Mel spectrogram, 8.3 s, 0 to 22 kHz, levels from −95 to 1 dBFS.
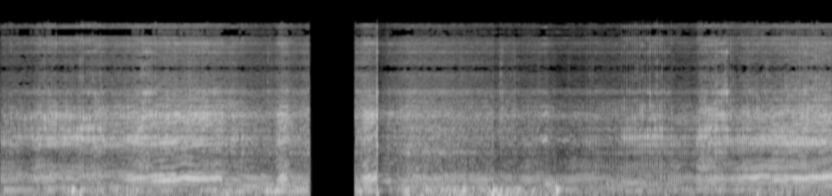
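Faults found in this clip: Rebuffering stall, 3.09 to 3.55 s. Audio drops to silence for about 0.46 s, then resumes at the exact point it stopped. No content skipped, no repeat. Component: playback client buffer. Mechanism: buffer underrun. Player exhausted downloaded audio, halted output, waited for more data. Net effect is 456 ms of time added to the timeline. Suspect delivery falling behind playback rate.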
